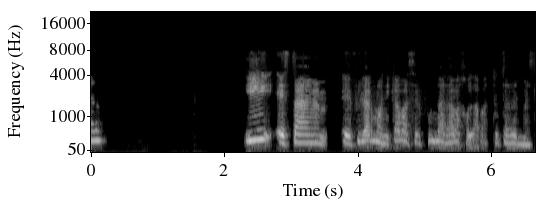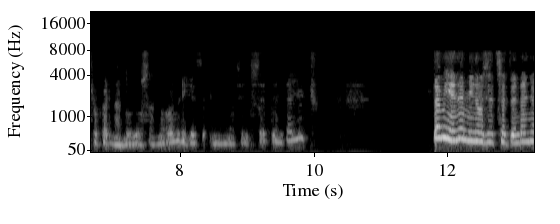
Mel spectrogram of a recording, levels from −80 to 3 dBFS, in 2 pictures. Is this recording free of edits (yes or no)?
yes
